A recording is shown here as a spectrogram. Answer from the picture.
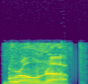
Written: grown-up

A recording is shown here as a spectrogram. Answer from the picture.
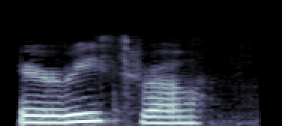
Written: urethro

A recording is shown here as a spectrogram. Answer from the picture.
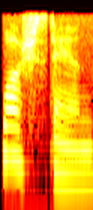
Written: washstand

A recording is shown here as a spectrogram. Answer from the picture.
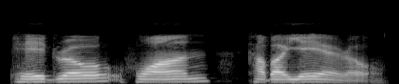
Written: Pedro Juan Caballero

